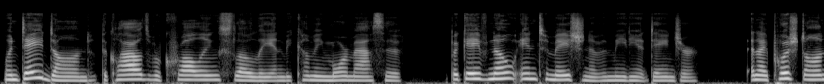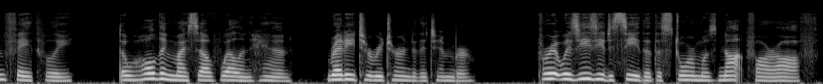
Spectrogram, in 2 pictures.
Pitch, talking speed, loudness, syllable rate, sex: 200 Hz, 180 wpm, -19 LUFS, 5.1 syllables/s, female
